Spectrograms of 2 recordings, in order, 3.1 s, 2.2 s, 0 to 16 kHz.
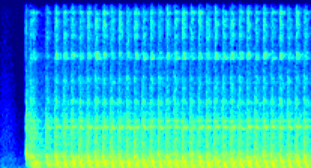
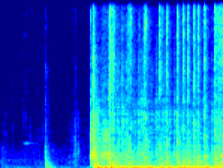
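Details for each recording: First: Kawasaki 750SS small-pin engine in an SC jet ski, air filter cover off, cranking: fast even chatter with no firing; spark is good but there is no fuel in the carburetor. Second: Kawasaki SC jet ski with swapped-in 750SS two-stroke and a cooker pipe fitted: a couple of starter chirps, then it catches and runs with a loud, raspy, crackling bark from the open pipe; loud aftermarket exhaust.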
